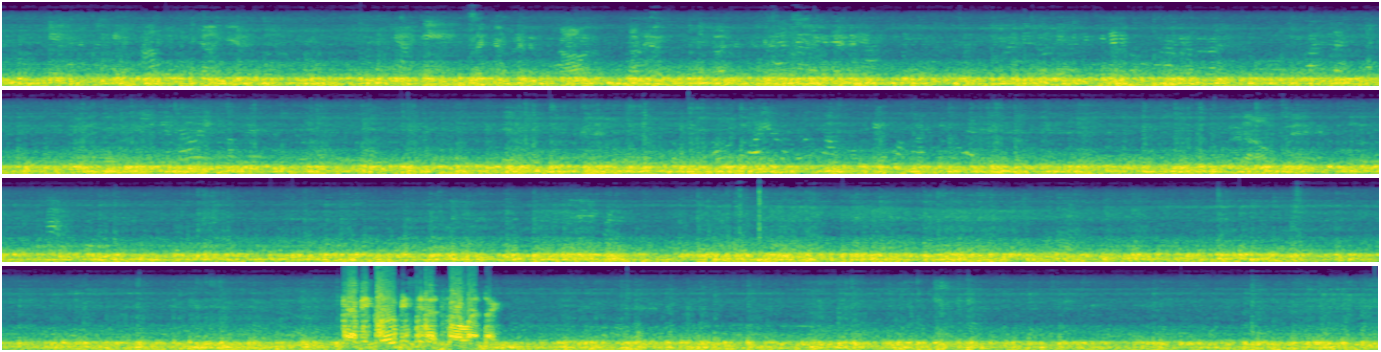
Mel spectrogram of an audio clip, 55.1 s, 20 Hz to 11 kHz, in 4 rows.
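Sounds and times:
jet engine and airflow rumble: 0.0 - 55.0.

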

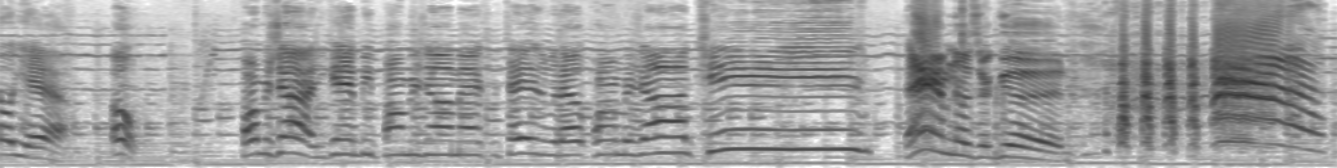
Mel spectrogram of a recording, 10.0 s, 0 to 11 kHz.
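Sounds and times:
man cackling: 8.1 - 10.0
man whooping: 9.0 - 10.0.

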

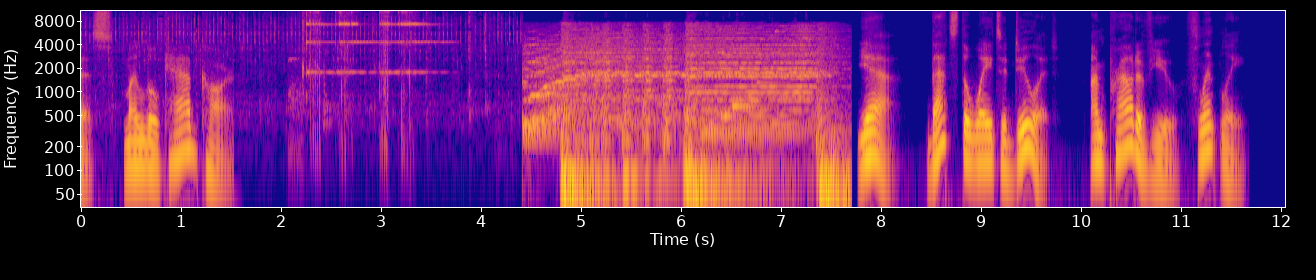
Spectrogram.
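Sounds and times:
bicycle bell ringing: 2.1 - 4.2.

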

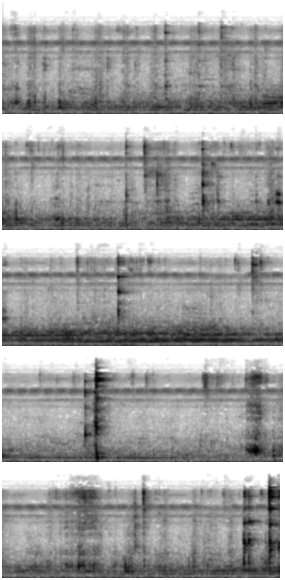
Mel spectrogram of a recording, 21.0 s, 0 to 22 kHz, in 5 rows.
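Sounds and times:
spoon scraping ceramic bowls: 6.4 - 8.7.

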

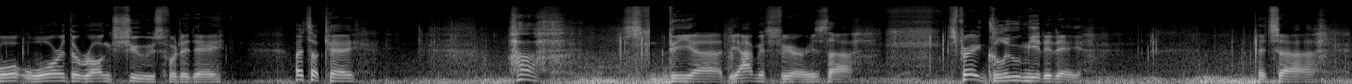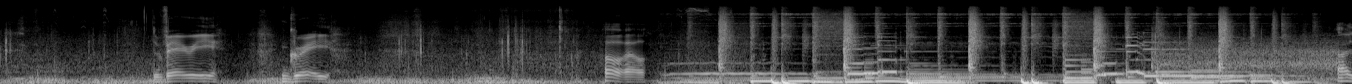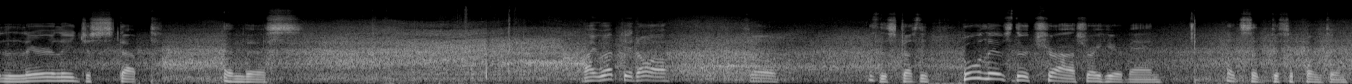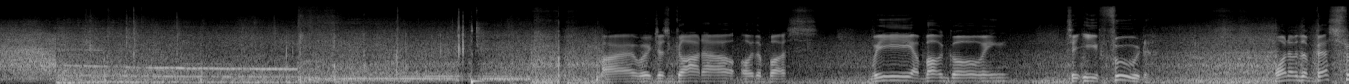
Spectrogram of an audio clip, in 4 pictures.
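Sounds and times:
low rumble of outdoor air: 8.7 - 20.7, 40.8 - 53.2
footsteps on a street: 13.2 - 15.0, 30.5 - 32.4, 41.1 - 46.6
bus rumble: 38.6 - 47.2
whining motor tone: 41.1 - 46.5.

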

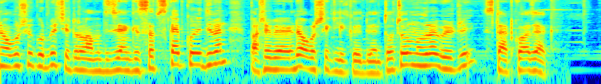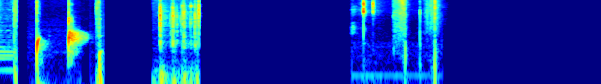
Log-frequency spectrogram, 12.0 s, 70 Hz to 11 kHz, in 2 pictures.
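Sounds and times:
keyboard typing clicks: 7.6 - 8.0.

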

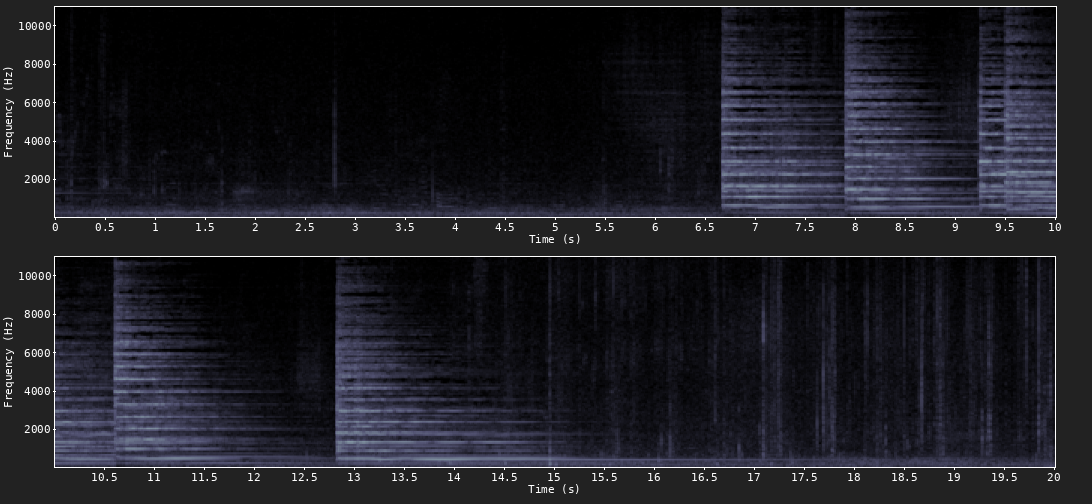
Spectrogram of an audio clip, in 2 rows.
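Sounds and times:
church bells ringing: 6.6 - 17.8.

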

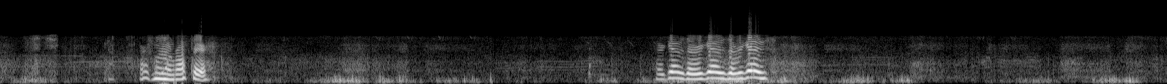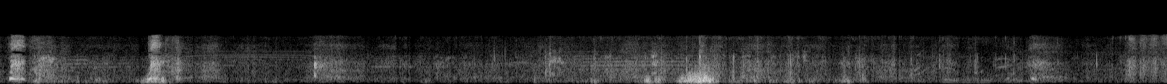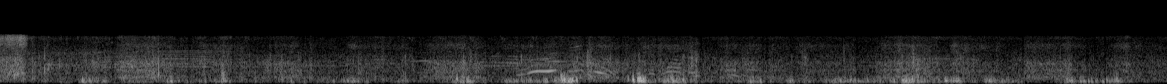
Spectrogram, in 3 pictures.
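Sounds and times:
distant dogs barking and baying: 7.7 - 35.0.

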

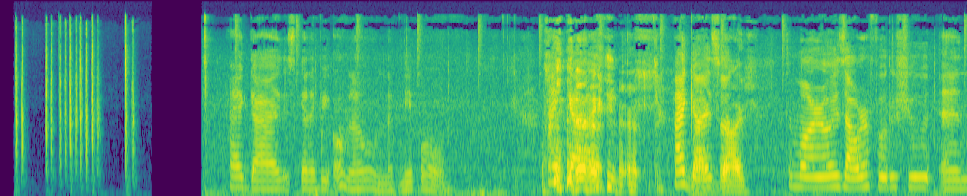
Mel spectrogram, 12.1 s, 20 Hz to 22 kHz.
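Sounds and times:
keyboard typing clicks: 0.2 - 1.8.

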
